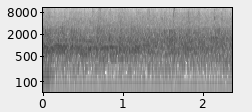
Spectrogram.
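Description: An audience applauds in praise of God, a dense wash of many hands clapping at an even, sustained loudness with no voices rising above it.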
